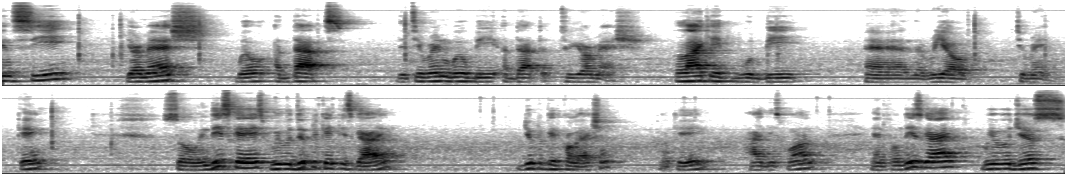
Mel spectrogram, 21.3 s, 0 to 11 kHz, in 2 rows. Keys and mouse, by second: 13.4 click, 13.5 middle click, 17.5 click, 18.8 click.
